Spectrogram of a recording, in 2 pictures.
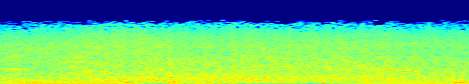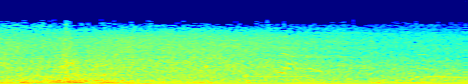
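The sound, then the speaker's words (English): A raging storm at sea around a ship, a dense, unbroken roar of wind, rain and surging water that holds steady and loud, easing only slightly in its final moment as the storm dies down. “I've never seen a storm die so fast!”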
